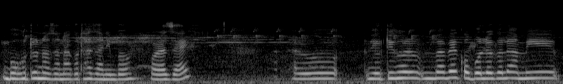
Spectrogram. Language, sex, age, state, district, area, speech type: Assamese, female, 18-30, Assam, Dhemaji, rural, spontaneous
